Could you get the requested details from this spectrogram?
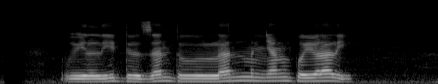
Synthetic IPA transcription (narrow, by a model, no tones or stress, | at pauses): wilid̪o̤zand̪olanməɲaŋbojoɾali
